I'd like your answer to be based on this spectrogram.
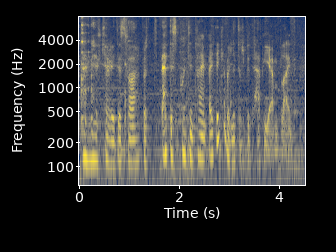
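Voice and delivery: soft, hushed half-whispered aside. As Nyx, still blind, is helped up by Irius, he half-whispers to him. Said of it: "he whispers to Irius".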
